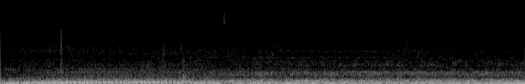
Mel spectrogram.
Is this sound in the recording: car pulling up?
yes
